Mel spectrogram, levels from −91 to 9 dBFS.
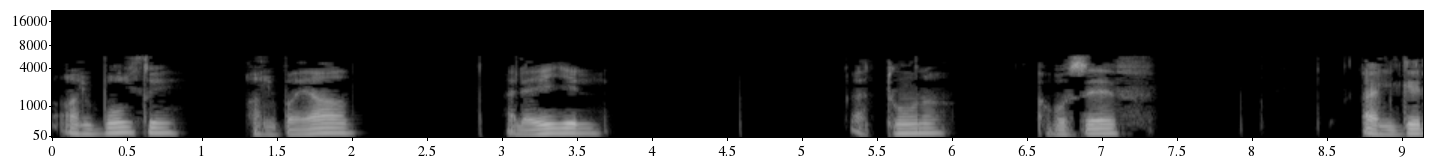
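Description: Throughout the speech, everything above 5.8 kHz is missing and weak detail swirls watery. Likely MP3 compression at a low bitrate, which fits about 24 kbps.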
